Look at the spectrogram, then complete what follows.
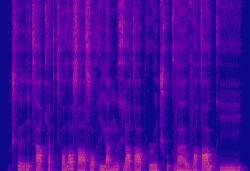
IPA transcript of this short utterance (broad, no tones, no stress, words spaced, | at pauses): t͡ʃʰʏːritʰaːqʰik tʰʏ ðˤɯʊ̯sˤɛː sˤu hija ŋ͡mʏxiːtˤɛːpʰɹʏ t͡ʃʰukvaːʊ̯ vatˤuː kʰiː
